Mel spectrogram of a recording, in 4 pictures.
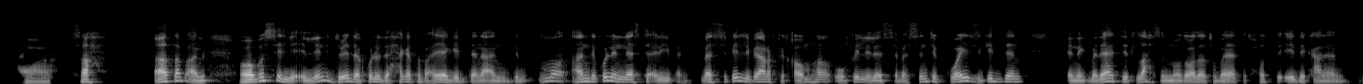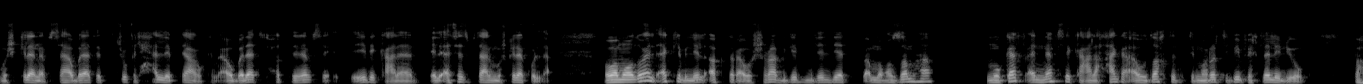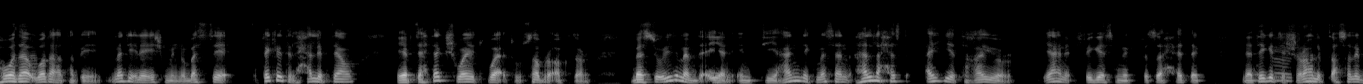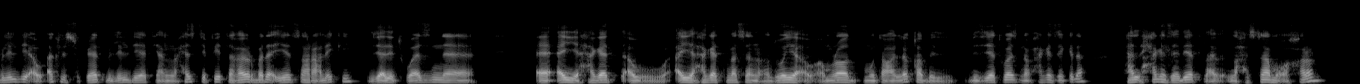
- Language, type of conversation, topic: Arabic, advice, إزاي أقدر أتعامل مع الشراهة بالليل وإغراء الحلويات؟
- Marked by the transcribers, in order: none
